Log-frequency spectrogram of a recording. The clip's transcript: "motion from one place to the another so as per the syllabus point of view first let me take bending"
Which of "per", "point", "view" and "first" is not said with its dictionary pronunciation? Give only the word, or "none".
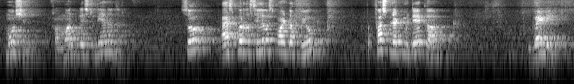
per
